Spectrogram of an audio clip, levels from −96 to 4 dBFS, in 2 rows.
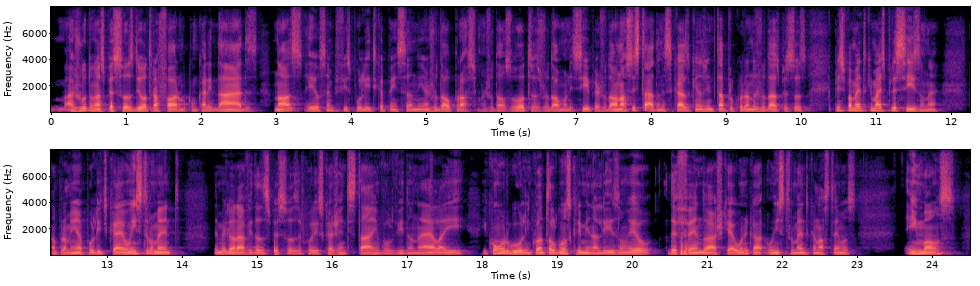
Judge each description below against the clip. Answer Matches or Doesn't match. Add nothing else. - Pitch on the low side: Matches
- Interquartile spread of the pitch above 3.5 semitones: Matches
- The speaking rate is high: Matches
